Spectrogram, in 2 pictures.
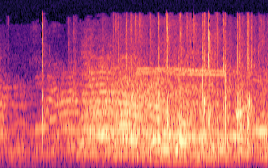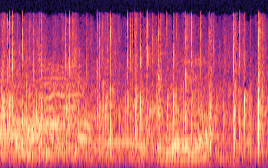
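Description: Spectators cheer and shout loudly.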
